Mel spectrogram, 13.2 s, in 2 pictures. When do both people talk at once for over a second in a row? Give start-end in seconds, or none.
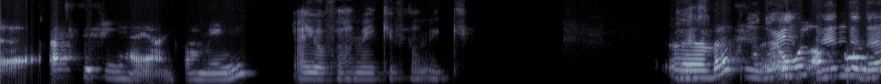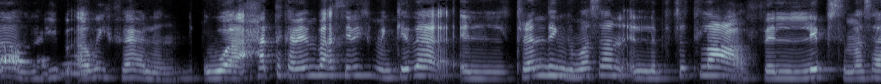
5.1-7.3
